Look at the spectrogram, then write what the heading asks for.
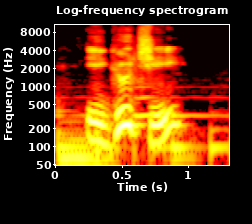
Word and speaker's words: Iguchi: Using this new hardware, Miyamoto and Katsuya, Katsuya, I want to make sure I pronounce that right. Katsuya Iguchi, E-G-U-C-H-I, Iguchi, designed the Star Fox game with an early implementation of three-dimensional graphics.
